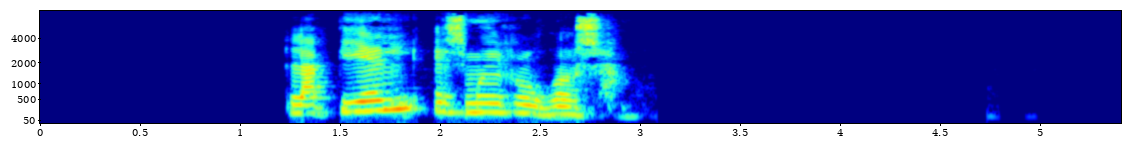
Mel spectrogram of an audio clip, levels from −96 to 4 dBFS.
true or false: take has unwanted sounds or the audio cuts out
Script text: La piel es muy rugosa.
false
